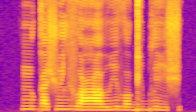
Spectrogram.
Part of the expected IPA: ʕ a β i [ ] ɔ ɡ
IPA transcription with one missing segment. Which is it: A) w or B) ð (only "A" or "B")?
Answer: B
